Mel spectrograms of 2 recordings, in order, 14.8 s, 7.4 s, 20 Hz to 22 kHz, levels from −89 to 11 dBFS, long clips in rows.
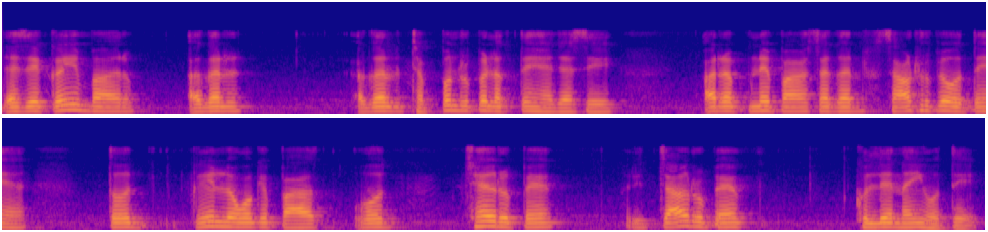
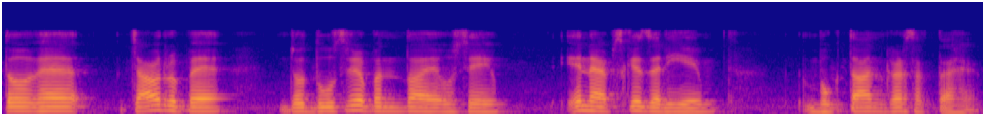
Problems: constant background noise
